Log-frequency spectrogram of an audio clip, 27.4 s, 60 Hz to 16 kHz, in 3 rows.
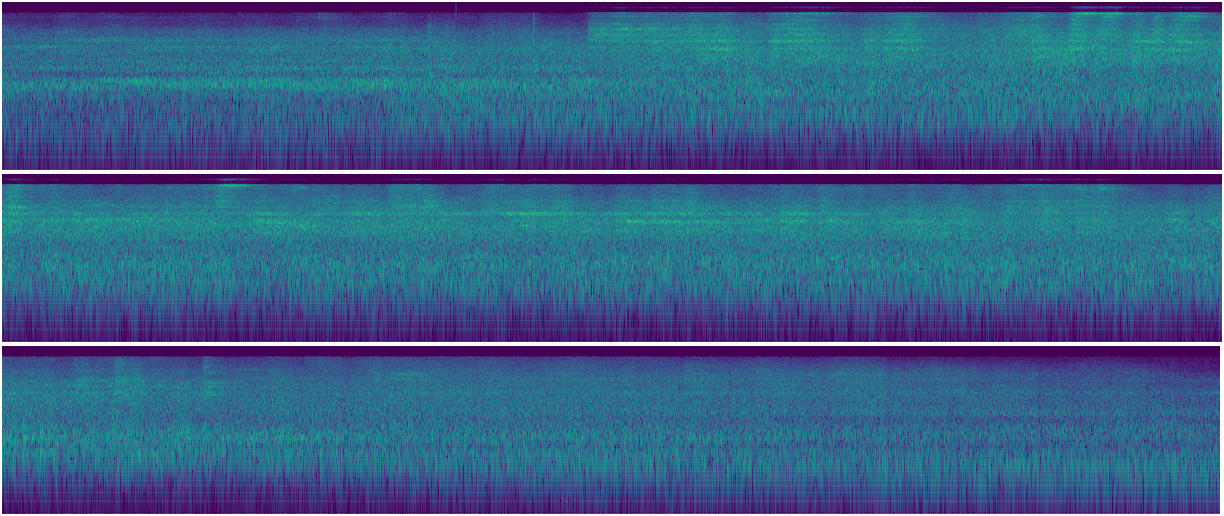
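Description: An R142 New York City subway express train running through the station without stopping: a steady loud rush of steel wheels on rail. A harsher, higher layer of noise from the passing cars comes in about four seconds in and eases off around eighteen seconds.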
